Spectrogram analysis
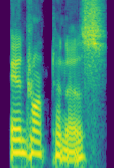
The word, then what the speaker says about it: Androctonus: It's pronounced Androctonus, you fool.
